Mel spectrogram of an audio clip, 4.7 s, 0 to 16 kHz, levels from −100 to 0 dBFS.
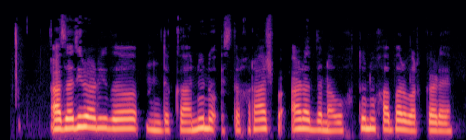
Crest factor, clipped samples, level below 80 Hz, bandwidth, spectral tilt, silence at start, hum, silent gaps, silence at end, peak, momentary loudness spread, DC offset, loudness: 18 dB; under 0.1%; -72 dBFS; 8.2 kHz; -9 dB/octave; 0.5 s; none; none; 0.15 s; -2 dBFS; 9 LU; under 0.1%; -21 LUFS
